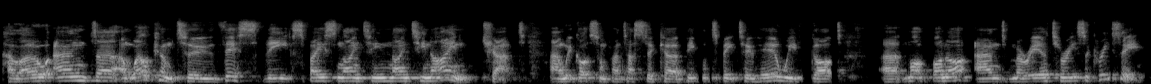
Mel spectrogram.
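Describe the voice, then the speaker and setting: A man's voice: a little high, normal speed, a bit bright. A man hosting a casual interview over a video call, polite and informal, with lo-fi sound. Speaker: host. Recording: dull lo-fi call audio.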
